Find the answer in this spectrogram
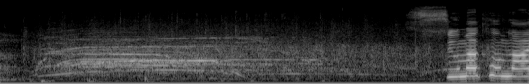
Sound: scholars applauding

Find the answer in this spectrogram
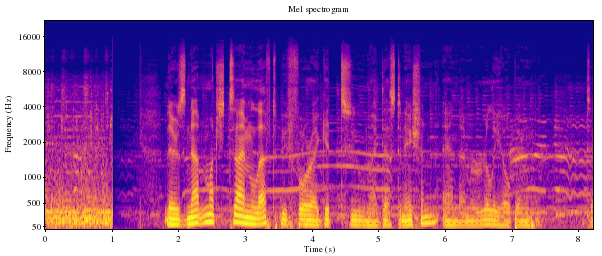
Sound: voiceover

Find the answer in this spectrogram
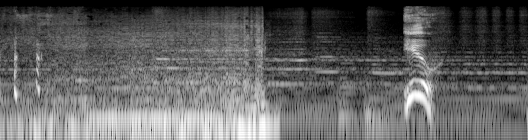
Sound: Gareth chuckles, magic sound crescendos

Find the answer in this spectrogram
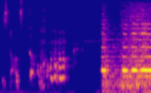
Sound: whimpers

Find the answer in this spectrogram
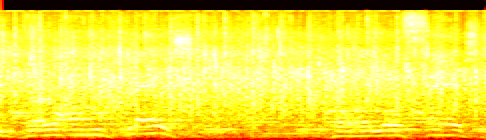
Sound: audience clapping; cheerful music

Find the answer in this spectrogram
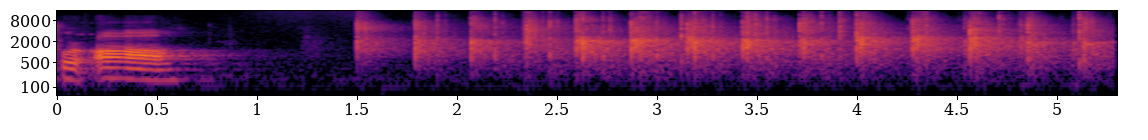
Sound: audience clapping

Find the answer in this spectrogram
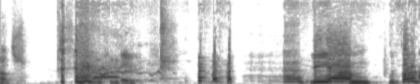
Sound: laughter

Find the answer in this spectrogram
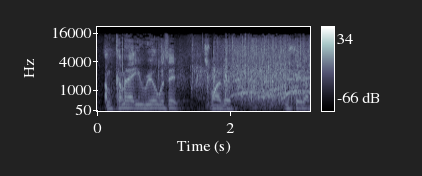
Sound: cheers and applause

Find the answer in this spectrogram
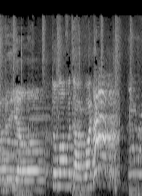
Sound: screams

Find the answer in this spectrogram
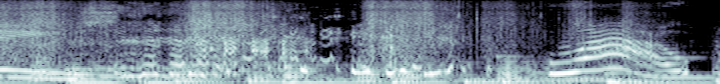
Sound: laughter

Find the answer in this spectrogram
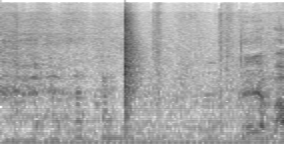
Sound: burst out in laughter

